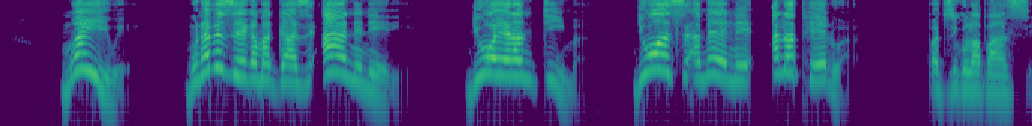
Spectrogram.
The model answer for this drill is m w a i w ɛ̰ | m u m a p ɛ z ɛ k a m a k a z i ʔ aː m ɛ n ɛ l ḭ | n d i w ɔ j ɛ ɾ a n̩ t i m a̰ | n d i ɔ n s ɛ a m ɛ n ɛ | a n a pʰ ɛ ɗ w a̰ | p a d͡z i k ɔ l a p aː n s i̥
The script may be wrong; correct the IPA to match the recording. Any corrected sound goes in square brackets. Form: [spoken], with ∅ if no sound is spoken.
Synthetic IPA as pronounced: m w a i w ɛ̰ | m u [n] a p ɛ z ɛ k a m a [ɡ] a z i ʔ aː [n] ɛ n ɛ [ɾ] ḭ | n d i w ɔ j ɛ ɾ a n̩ t i m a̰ | n d i ɔ n s ɛ a m ɛ n ɛ | a n a pʰ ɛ ɗ w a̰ | p a d͡z i k ɔ l a p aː n s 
